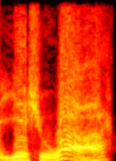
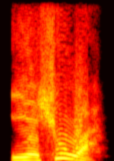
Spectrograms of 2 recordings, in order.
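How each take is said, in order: First: The stress falls on the final a. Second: The stress falls on the u vowel. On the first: It is a noun meaning salvation. "con acento en la A y con H al final" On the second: It is a personal name. "el acento es la U"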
